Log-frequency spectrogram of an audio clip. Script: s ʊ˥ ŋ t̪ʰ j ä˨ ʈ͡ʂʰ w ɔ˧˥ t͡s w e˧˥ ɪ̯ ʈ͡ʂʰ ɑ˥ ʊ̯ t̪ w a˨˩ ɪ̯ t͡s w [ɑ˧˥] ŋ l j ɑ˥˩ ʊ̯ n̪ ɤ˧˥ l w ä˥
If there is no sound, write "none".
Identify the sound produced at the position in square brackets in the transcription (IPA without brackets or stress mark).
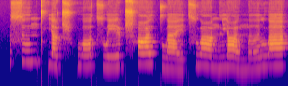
ɑ˥˧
